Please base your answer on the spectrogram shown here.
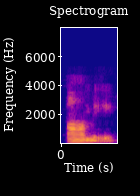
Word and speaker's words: Amy: There's Amy, or the show pronounces it as Ami, but I pronounce it with the A.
